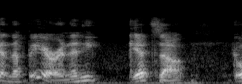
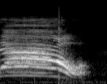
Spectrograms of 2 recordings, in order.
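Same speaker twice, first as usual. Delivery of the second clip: shrill no, stretched long, very loud and high; 10 dB louder than usual. Retelling how someone yelled while tackling: imitating someone yelling.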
